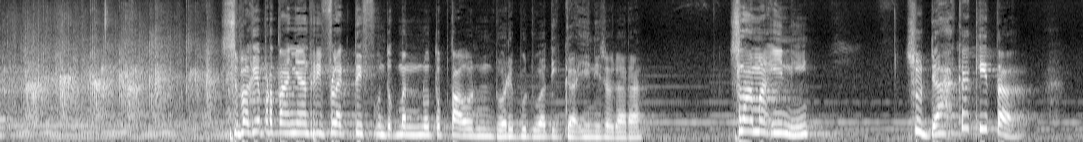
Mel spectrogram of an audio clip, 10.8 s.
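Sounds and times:
audience applause: 0.0s - 2.6s
speech: 2.4s - 6.6s, 7.3s - 8.2s, 9.1s - 10.3s.

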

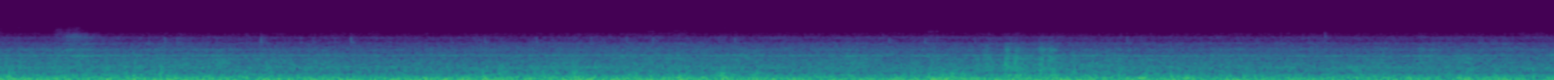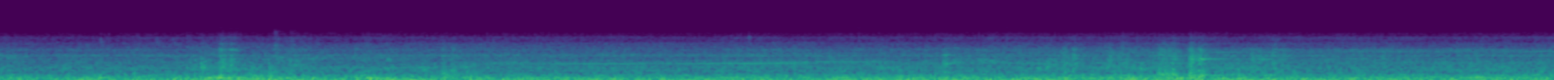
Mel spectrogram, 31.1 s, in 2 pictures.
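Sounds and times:
local train rumbling from Ishioka toward Tsuchiura and Toride: 0.0s - 31.0s.

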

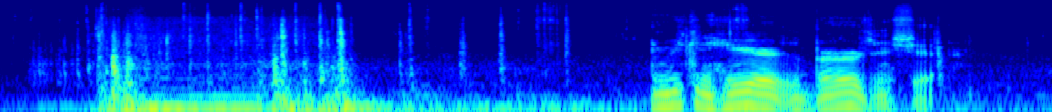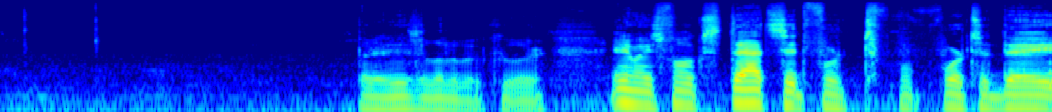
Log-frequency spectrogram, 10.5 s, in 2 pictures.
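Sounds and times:
car power window rolling down: 0.4s - 2.2s
speech: 3.3s - 4.8s, 7.1s - 10.5s.

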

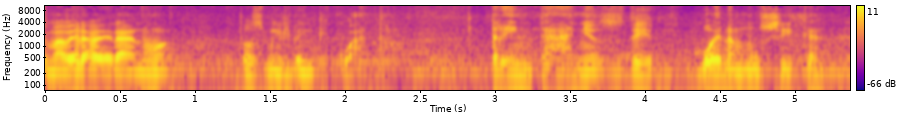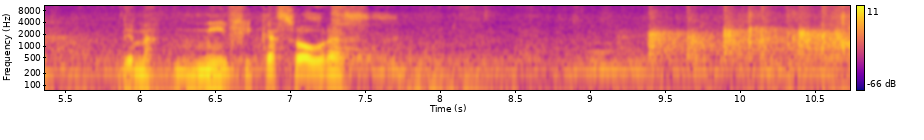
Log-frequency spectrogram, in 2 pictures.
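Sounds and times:
speech: 0.0s - 2.3s, 3.0s - 7.6s
low steady hum: 0.0s - 10.7s
audience applause: 9.3s - 10.7s.

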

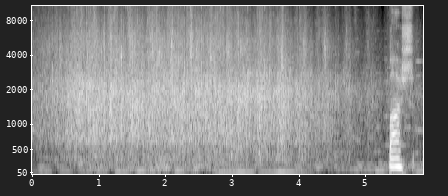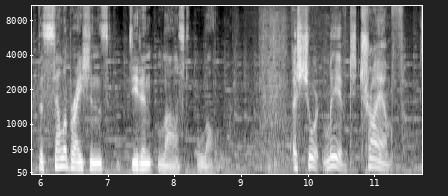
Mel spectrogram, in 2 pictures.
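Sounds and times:
parliament applause and standing ovation: 0.0s - 5.8s
speech: 5.4s - 8.8s, 9.8s - 11.6s.

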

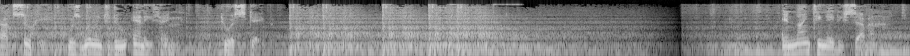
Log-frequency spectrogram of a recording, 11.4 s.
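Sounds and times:
speech: 0.0s - 3.8s, 9.8s - 11.3s
gunshots in a gunfight: 0.0s - 6.6s.

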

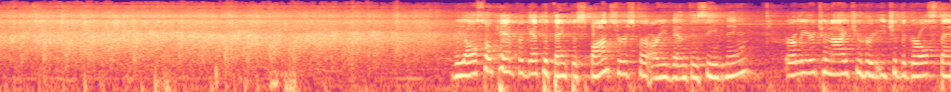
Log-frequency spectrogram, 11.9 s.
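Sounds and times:
audience applause: 0.0s - 5.6s
speech: 5.7s - 11.8s.

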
